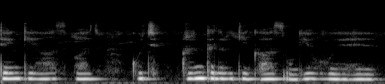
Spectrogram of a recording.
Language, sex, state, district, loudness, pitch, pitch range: Hindi, female, Arunachal Pradesh, Lower Dibang Valley, -16 LUFS, 255 Hz, 245-260 Hz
